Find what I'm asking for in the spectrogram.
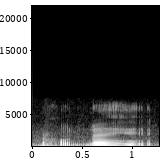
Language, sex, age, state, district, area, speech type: Assamese, male, 18-30, Assam, Sonitpur, urban, spontaneous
